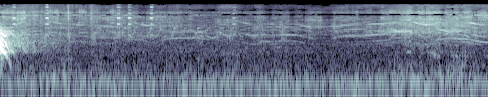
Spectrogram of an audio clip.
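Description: One short, loud animal call right at the start, then faint bird chirps over a low outdoor background.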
